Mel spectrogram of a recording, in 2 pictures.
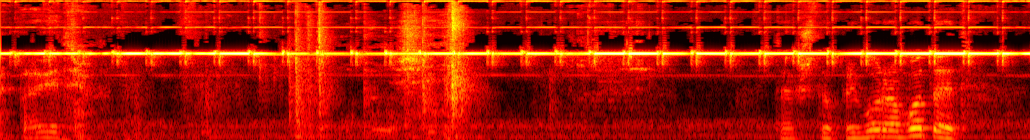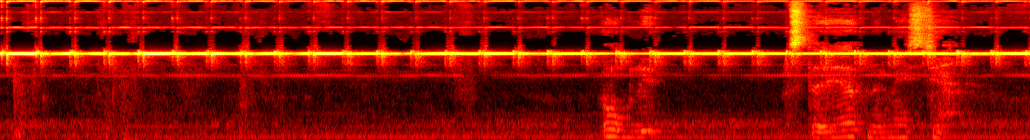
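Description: A gas alarm beeps rapidly and steadily with a high shrill tone.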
